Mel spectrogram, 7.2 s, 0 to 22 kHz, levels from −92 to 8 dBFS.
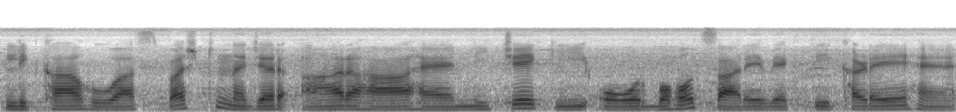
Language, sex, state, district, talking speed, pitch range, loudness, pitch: Hindi, male, Chandigarh, Chandigarh, 125 wpm, 110-115 Hz, -17 LUFS, 110 Hz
